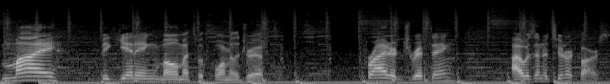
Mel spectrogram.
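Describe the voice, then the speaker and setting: A man at a moderate pace with very wide pitch swings, music in the background. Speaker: motorsport event announcer and commentator. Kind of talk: interview answer, reflective talk about his career.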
